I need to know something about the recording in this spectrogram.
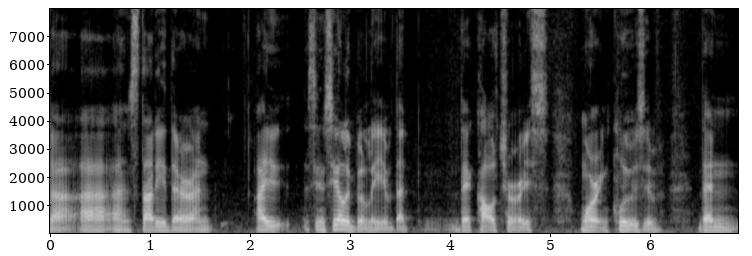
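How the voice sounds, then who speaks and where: Gravelly, flat-voiced man. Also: medium pitch. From Finland. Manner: hesitant, many restarts and fillers. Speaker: company CEO, panel guest. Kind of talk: panel discussion answers.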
